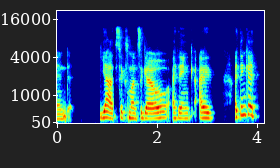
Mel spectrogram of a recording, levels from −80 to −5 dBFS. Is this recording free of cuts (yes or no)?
no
